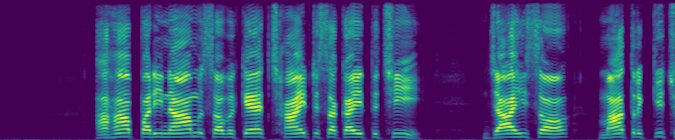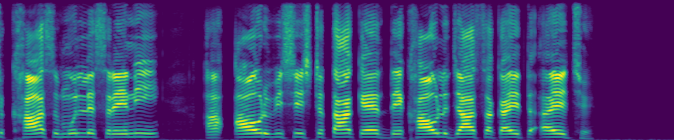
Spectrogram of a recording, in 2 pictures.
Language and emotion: Maithili, neutral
